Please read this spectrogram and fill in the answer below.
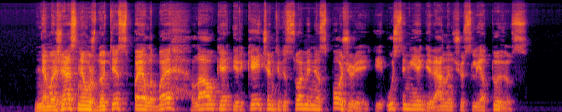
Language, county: Lithuanian, Vilnius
